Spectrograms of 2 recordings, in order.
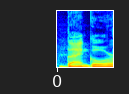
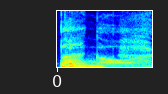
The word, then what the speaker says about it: Bangor: Would you pronounce Banger for me there, Dan? Bangor. I love that. Bangor.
